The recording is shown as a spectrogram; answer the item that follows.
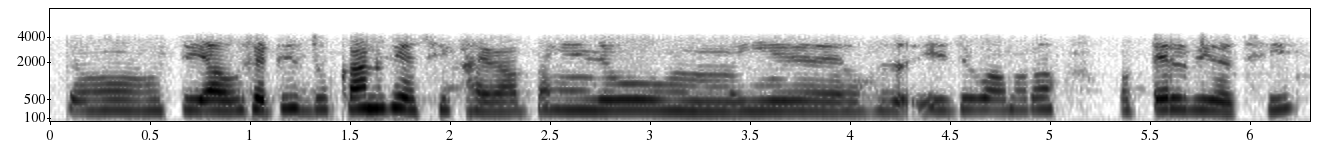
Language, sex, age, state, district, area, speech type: Odia, female, 30-45, Odisha, Mayurbhanj, rural, conversation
